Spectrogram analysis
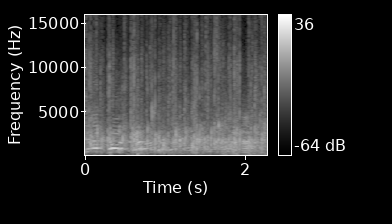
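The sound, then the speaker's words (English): Clapping from a small group of people, rough and uneven, with voices talking over and between the claps throughout. “Why are you clapping at that?”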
